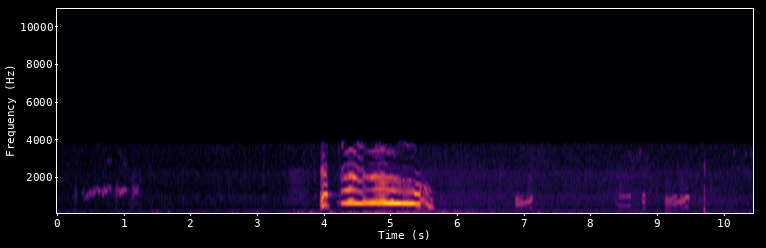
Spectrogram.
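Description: Chickens clucking softly here and there, with one loud, drawn-out call about four seconds in that holds for over a second and falls off at the end.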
